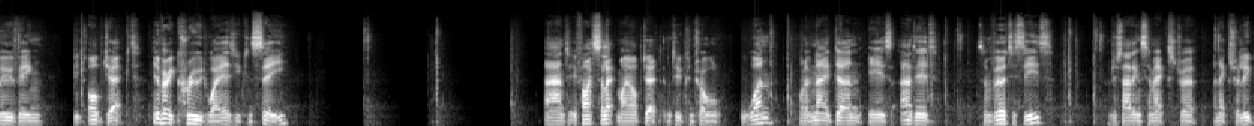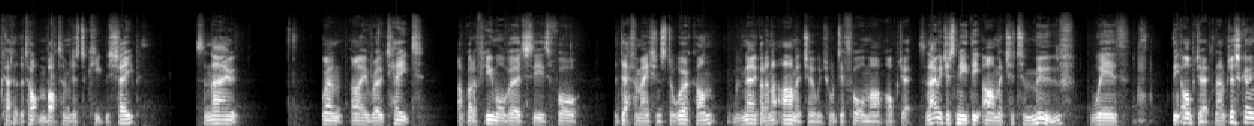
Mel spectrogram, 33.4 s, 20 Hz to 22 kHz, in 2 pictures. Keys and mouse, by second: 0.2-1.9 right drag, 1.0 r, 4.8-6.7 right drag, 5.7 r, 7.9 click, 8.9-10.2 right drag, 10.2 ctrl+1, 11.1 Tab, 12.3 ctrl+r, 14.2 ctrl+r, 17.3 Tab, 20.5-22.3 drag, 21.7 r, 26.3 Tab, 28.9-30.0 middle drag, 30.0-31.9 middle drag, 31.9-33.4 right drag.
